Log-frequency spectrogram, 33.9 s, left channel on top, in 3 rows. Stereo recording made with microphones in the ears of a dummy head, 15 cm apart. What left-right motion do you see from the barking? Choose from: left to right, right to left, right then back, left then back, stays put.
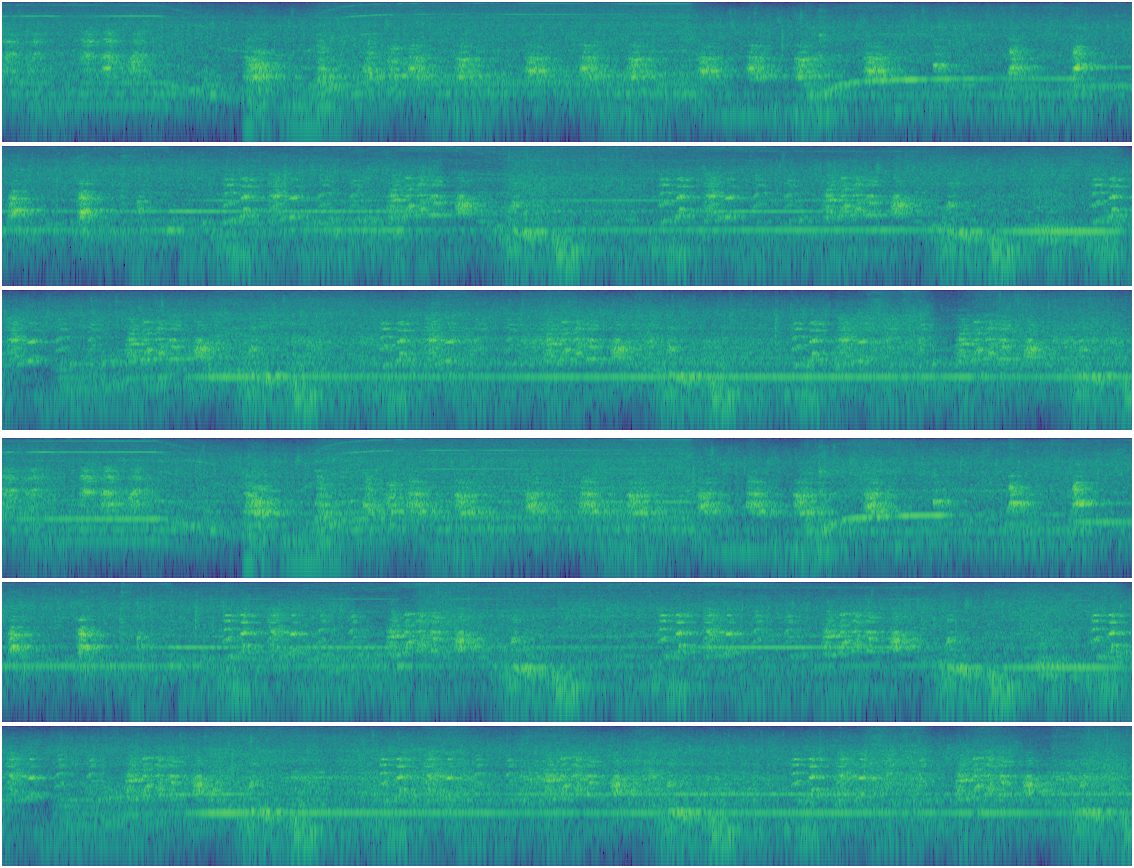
stays put.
